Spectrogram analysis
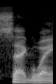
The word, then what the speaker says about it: segue: call a Segway my friends we're going to segue into the Saints but out before we segue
